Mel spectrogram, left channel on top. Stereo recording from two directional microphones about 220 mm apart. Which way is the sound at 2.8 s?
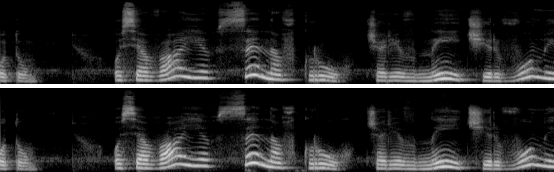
20° left (ahead or behind).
